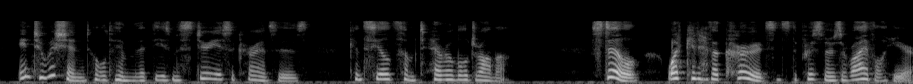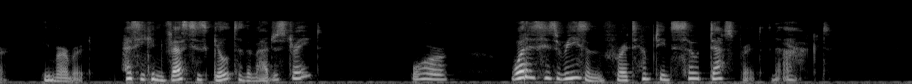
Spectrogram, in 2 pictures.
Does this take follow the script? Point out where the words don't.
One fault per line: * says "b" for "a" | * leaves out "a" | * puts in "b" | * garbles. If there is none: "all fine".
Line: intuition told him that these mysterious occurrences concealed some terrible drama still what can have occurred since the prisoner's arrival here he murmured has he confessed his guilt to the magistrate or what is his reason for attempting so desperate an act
all fine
